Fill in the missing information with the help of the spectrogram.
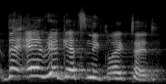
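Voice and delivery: normal talking voice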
